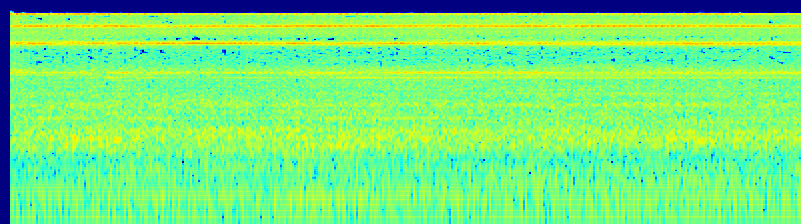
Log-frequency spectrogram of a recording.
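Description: Loud steady roar with a high whine running through the whole spin, no easing off; worn drum bearings.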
